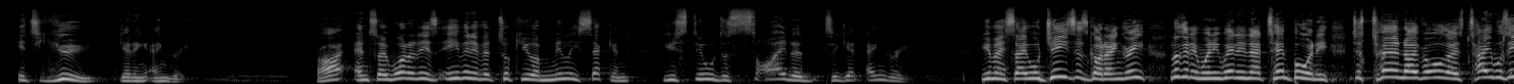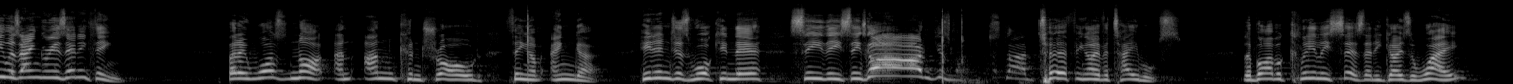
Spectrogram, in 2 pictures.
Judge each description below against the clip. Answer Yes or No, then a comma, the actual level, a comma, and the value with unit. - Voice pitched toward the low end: No, very high, 250 Hz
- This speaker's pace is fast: No, average, 170 wpm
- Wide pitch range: No, average, 4.9 semitones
